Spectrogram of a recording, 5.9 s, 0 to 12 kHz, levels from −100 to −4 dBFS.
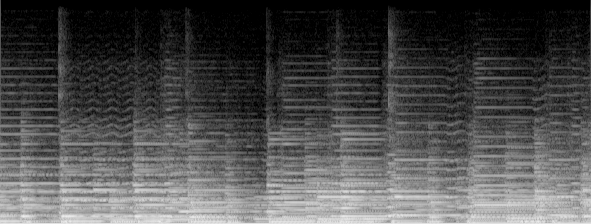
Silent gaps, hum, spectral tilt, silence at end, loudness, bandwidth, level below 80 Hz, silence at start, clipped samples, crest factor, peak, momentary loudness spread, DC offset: none; none; -8.5 dB/octave; 0 s; -17 LUFS; 8.2 kHz; -34 dBFS; 0 s; under 0.1%; 16 dB; 0 dBFS; 6 LU; 20%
